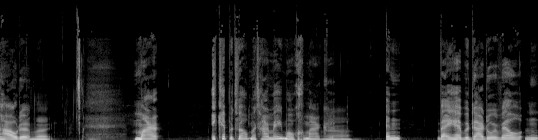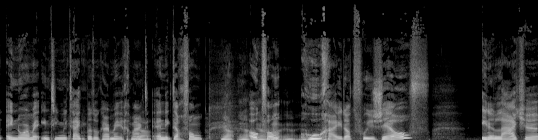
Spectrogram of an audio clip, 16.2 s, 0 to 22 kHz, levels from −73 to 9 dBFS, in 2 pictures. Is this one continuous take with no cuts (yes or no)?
yes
